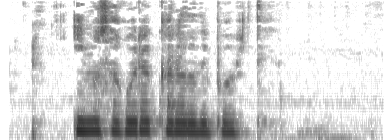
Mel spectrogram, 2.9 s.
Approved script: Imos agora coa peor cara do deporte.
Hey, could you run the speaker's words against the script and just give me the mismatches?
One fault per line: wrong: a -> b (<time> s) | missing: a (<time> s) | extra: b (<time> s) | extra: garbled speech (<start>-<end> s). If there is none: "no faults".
missing: coa peor (1.2 s)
